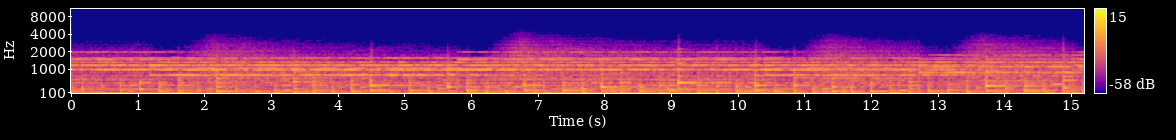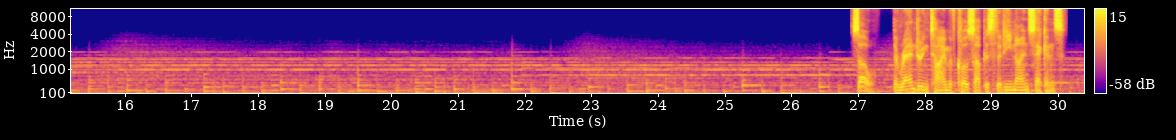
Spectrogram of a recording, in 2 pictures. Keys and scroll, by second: 1.6 8, 2.0 Return, 3.9 BackSpace, 4.0 Return, 13.0 ctrl+4, 22.1 ctrl+4, 28.9 ctrl+4.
